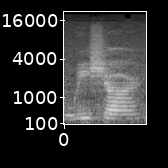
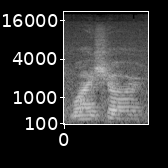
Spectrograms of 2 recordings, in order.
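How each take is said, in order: Both takes have the same delivery.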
